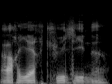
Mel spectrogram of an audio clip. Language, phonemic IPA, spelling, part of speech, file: French, /a.ʁjɛʁ.kɥi.zin/, arrière-cuisine, noun, Fr-arrière-cuisine.ogg
- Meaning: 1. back kitchen 2. scullery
